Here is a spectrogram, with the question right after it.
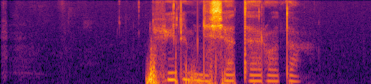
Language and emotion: Russian, neutral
